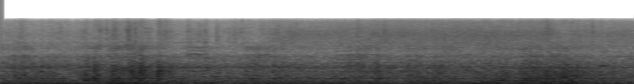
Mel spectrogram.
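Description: Keikyu electric train running at speed: a dense, steady rumble of wheels and running gear on the rails.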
